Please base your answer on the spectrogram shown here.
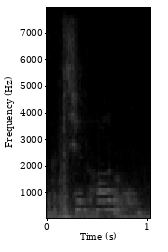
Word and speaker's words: Chipotle: did good job good job us yes is pronounced Chipotle oh Aristotle Chipotle oh I look forward to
